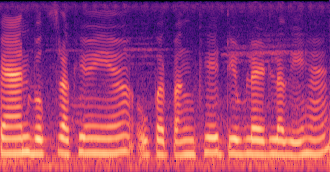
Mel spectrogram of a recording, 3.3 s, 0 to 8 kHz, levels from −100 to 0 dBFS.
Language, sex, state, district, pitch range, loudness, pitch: Hindi, female, Chhattisgarh, Bastar, 210-230 Hz, -15 LUFS, 220 Hz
